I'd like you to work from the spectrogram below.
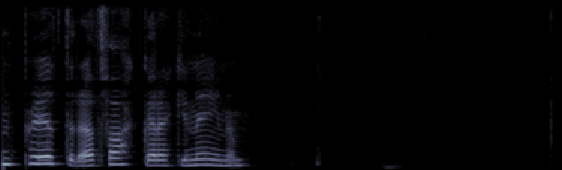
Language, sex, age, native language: Icelandic, female, 10, Icelandic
